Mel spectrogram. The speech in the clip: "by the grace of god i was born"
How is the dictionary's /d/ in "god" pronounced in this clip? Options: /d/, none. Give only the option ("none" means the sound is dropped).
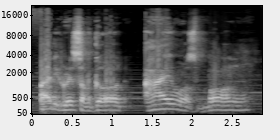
/d/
